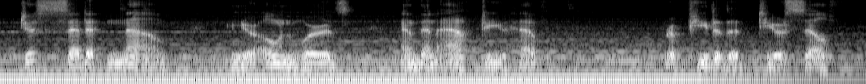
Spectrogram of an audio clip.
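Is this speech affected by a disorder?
Yes: cerebral palsy; diagnosed at birth.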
